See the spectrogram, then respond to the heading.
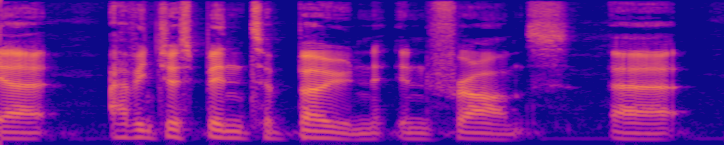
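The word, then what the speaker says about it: Beaune: having just been to bone in France uh couldn't be more of an English pronunciation bone B uh but um Wine's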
